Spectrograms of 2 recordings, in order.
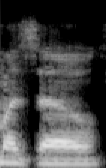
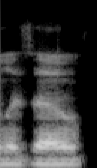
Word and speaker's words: Lezeau: on LinkedIn um Lazo first name is spelled last name l e z e a u please don't call me Dr lizzo um still don't I'm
